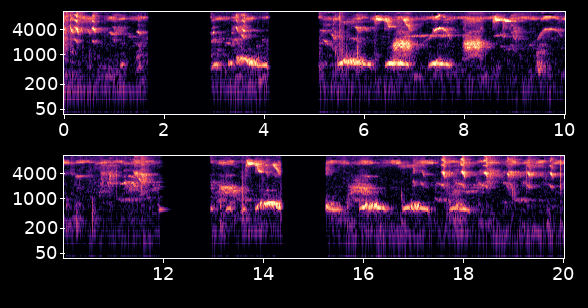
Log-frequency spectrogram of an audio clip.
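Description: Outdoor birdsong: a low call repeated in runs of three or four notes, with scattered higher chirps over it. The sound cuts out to dead silence several times.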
